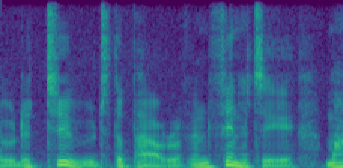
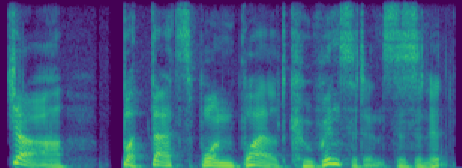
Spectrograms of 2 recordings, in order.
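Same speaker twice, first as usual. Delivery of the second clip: Zaphod; 5 semitones higher, 5 dB louder than usual. A narrator's reading. Zaphod marvelling.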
